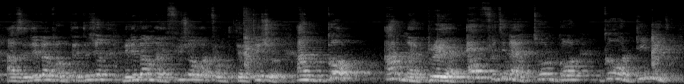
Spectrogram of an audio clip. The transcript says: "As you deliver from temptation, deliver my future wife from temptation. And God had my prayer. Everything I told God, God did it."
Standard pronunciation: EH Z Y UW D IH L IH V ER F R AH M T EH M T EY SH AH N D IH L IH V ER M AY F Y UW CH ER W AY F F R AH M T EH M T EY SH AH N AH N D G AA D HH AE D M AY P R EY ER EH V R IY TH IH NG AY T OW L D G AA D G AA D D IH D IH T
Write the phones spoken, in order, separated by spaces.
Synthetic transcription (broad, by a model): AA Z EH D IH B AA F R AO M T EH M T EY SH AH N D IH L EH B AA M AY F Y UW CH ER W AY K F R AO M T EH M T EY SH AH N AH N G AA D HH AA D M AY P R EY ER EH V R IY T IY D AY T OW L D G AA D G AA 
